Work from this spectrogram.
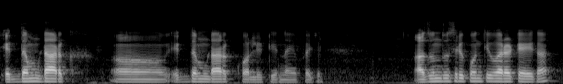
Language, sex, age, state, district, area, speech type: Marathi, male, 30-45, Maharashtra, Osmanabad, rural, spontaneous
